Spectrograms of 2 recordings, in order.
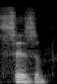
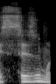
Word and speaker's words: schism: He said schism. David, do you say schism or schism? I've said both, depending on whoever pronounced it most recently in my brain, but I prefer schism.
